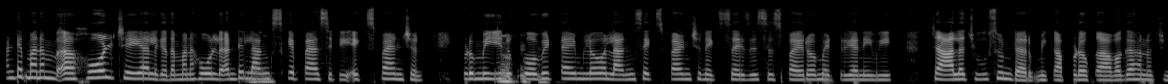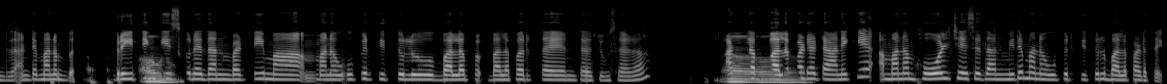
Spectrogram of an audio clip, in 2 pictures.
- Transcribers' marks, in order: in English: "హోల్డ్"; in English: "హోల్డ్"; in English: "లంగ్స్ కెపాసిటీ ఎక్స్‌పాన్షన్"; in English: "కోవిడ్ టైమ్‌లో, లంగ్స్ ఎక్స్‌పాన్షన్, ఎక్స్‌సైజ్‌సీస్, స్పైరోమెట్రీ"; other background noise; tapping; in English: "బ్రీతింగ్"; in English: "హోల్డ్"
- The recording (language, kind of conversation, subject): Telugu, podcast, బిజీ రోజుల్లో ఐదు నిమిషాల ధ్యానం ఎలా చేయాలి?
